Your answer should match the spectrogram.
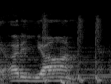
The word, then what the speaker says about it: آریان: नाम है अरियान। अरियान नाम का स्पेलिंग है ARYAN।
